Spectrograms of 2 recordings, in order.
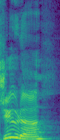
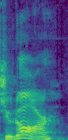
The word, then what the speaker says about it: Judah: So today we call them Jews, but because Judah saw it as Judar, or say it as Judar, excuse me, is how the Hebrews would pronounce it as Judar instead of Judah, was the last name for their country in Scripture.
